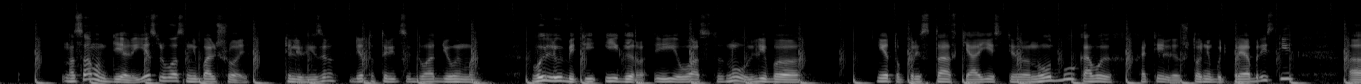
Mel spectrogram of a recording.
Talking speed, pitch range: 130 wpm, 110-140 Hz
